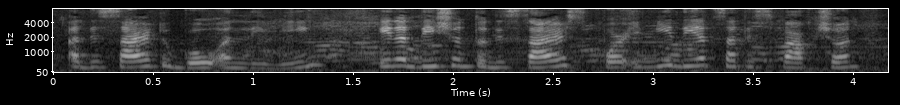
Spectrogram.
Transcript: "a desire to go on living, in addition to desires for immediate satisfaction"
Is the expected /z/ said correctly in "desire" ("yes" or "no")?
no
